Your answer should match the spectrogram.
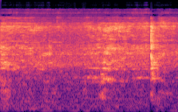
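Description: Spiny gourd and bitter gourd with onion are stirred in a hot pan: a steady close sizzle with a spoon scraping the pan and one sharper scrape near the end.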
